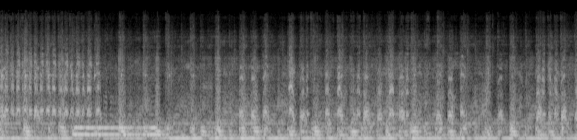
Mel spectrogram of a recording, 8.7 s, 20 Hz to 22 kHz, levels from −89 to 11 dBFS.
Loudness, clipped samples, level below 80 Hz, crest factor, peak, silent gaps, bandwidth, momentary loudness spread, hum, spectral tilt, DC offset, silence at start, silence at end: -16 LUFS; under 0.1%; -24 dBFS; 14 dB; -2 dBFS; none; 9.4 kHz; 4 LU; none; -7 dB/octave; under 0.1%; 0 s; 0 s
